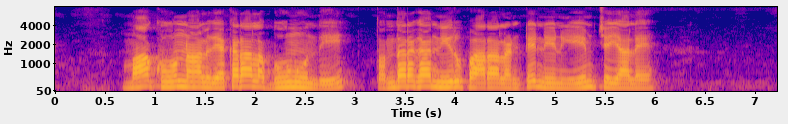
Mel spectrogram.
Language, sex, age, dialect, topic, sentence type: Telugu, male, 31-35, Telangana, agriculture, question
